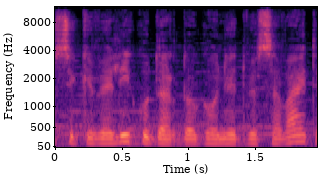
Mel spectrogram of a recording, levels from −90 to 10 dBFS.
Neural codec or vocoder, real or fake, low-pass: none; real; 10.8 kHz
